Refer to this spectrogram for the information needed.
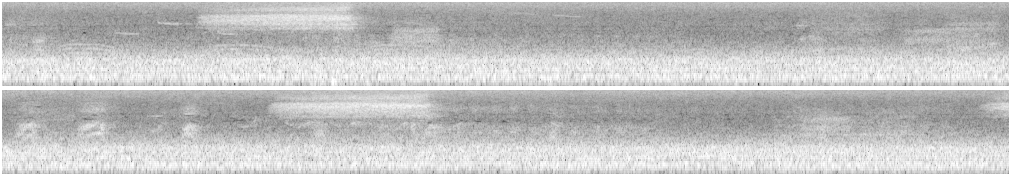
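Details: Young Little Owl, a fledgling, repeating a harsh, high hissing screech roughly every five seconds, three calls in all, with faint softer notes between them against a constant low hum.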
